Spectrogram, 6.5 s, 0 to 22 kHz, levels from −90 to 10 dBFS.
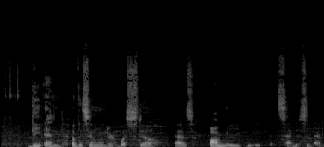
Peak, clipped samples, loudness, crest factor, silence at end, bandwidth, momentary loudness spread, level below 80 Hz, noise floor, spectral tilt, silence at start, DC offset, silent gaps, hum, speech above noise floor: -14 dBFS; under 0.1%; -40 LUFS; 26 dB; 0.1 s; 14.5 kHz; 20 LU; -74 dBFS; -64 dBFS; -4.5 dB/octave; 0.15 s; under 0.1%; none; none; 23 dB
